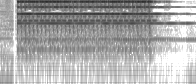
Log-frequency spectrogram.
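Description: A telephone ringing: one continuous ring that starts suddenly just after the start and cuts off near the end, an edited-in sound effect for a banana held up as a phone.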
